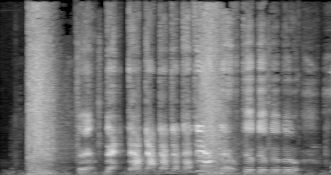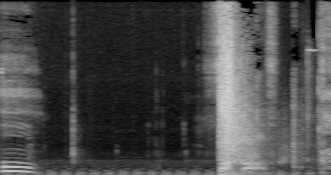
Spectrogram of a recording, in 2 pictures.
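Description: Gunshots bang sharply in an echoing corridor.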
